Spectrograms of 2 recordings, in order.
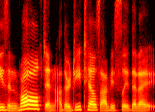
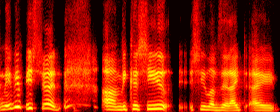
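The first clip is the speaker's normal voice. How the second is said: usual speaking voice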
